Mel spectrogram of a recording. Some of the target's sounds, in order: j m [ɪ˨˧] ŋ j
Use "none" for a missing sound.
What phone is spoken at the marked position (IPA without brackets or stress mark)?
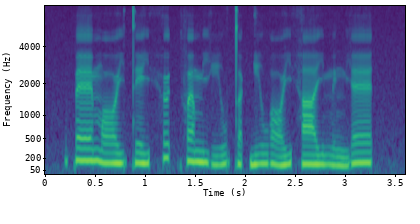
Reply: ɪ˨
